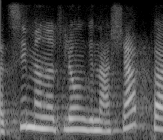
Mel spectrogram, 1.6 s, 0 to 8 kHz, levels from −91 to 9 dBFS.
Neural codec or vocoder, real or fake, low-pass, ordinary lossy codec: codec, 24 kHz, 0.9 kbps, DualCodec; fake; 7.2 kHz; Opus, 16 kbps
